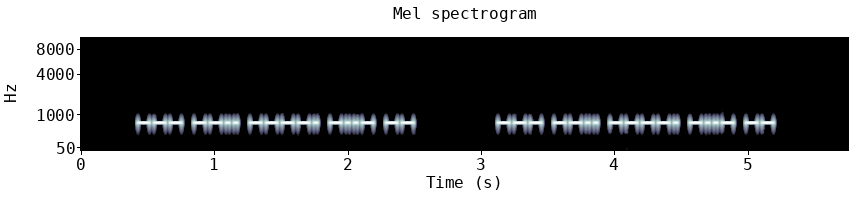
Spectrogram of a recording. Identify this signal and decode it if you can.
Morse code, heard as a keyed tone, about 37 wpm, 700 Hz. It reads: OZ9XM OZ9XM
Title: DXCC-100 Call Signs - 5 Characters - Repeated 2x - 40wpm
